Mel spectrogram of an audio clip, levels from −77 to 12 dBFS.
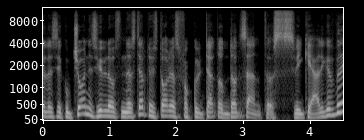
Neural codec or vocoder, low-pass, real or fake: codec, 16 kHz in and 24 kHz out, 0.9 kbps, LongCat-Audio-Codec, four codebook decoder; 10.8 kHz; fake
